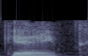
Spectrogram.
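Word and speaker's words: ge: And this word field is the word gay, I believe it's pronounced. It's spelled G-E, gay.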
